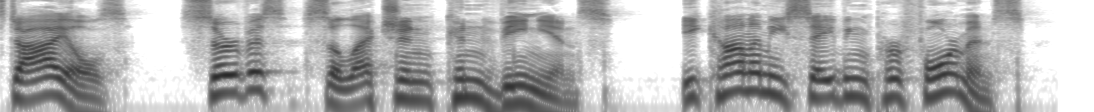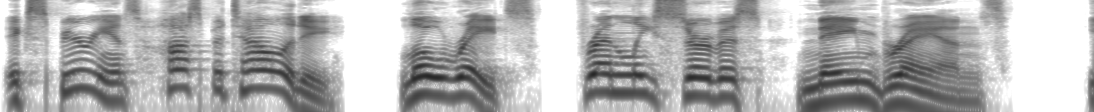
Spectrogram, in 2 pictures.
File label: voiceover advertising lullaby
